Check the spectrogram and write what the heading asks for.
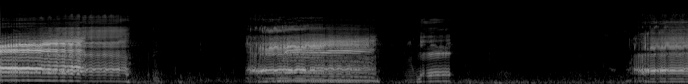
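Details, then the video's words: Sheep bleating in three loud, drawn-out baas about a second long each, separated by short quiet gaps, with a fourth bleat starting at the end; nasal, wavering voice and no other sounds. "Sheep Sounds: Baa-rilliant Sheep Noises for Kids!"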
